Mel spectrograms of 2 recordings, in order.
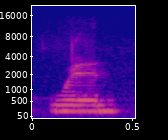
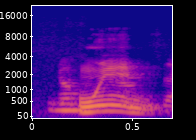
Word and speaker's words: Nguyen: How you say it? – Win. – Win. – Any of the other letters. – All silent.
